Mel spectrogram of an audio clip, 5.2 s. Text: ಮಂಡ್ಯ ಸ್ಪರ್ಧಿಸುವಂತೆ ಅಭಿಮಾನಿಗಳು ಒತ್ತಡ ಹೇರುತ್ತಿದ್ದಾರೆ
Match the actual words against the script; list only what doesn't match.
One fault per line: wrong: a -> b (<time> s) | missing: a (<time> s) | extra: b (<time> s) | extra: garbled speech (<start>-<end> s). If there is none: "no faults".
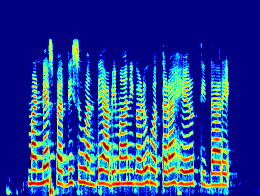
no faults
